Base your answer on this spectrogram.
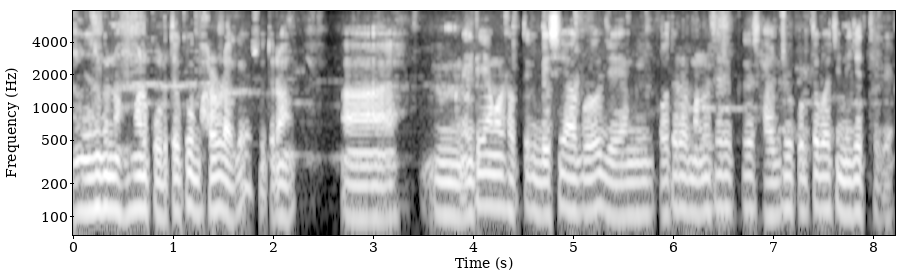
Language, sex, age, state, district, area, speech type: Bengali, male, 30-45, West Bengal, Purba Bardhaman, urban, spontaneous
